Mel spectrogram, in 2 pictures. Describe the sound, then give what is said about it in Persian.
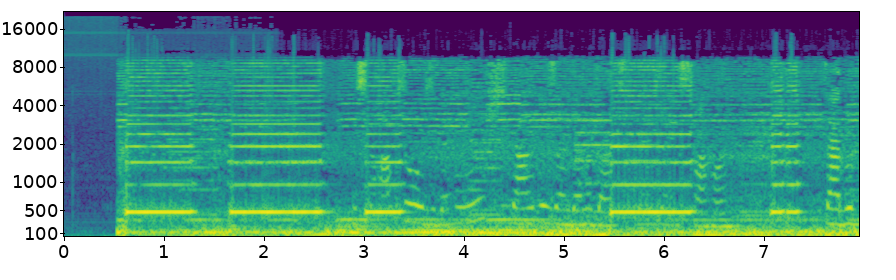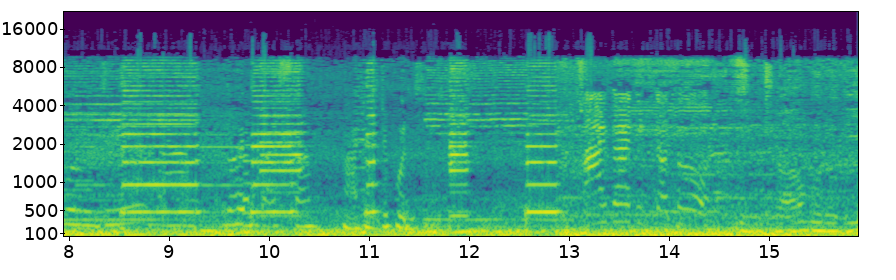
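A dense chorus of car horns honks almost nonstop, loud, layered over a low rumble of idling traffic, with indistinct voices mixed in, in heavy traffic in front of Dastgerd prison in Isfahan, Iran, on a Wednesday night as crowds gather in protest. “آقا ترافیک جلوی زندان دستگرد رو نگاه کنید، تازه هنوز اینجا نرسیده به زندانه.”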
